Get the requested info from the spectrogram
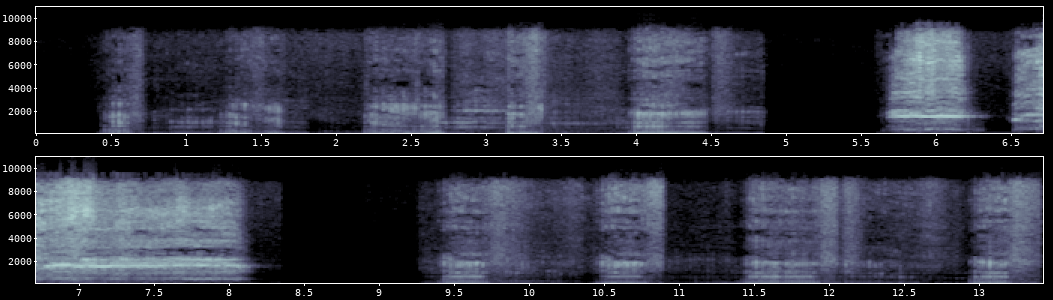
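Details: Pig giving a run of short, low, rough grunts in clustered bursts, broken by a loud, harsh, high squeal lasting about two seconds midway, then more grunting.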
